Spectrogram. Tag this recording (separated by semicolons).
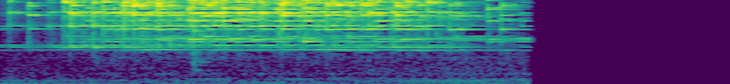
chimes; magical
